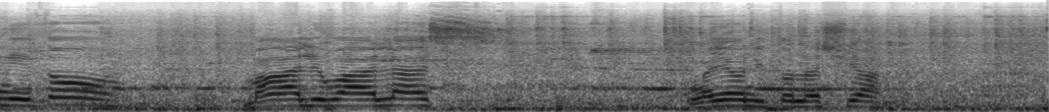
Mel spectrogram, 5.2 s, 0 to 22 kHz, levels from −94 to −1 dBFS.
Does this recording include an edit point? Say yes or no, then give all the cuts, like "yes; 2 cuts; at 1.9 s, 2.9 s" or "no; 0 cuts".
no; 0 cuts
